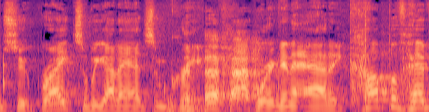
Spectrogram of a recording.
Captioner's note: laughing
